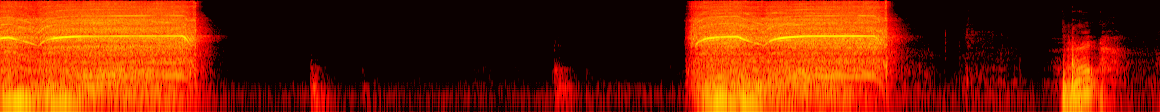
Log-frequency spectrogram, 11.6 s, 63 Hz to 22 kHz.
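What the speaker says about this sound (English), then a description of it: "let's go ahead and pre-drill here" A power drill pre-drills angled holes for a stair newel post in an 1884 house renovation, two loud close bursts of about two seconds each, separated by quiet handling noises, with a short voice at the end.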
